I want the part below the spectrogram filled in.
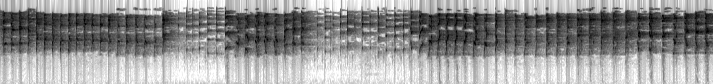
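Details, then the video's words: Lovebirds, a male calling a female and setting the other lovebirds chattering; dense, continuous high shrill chirping in rapid pulses, with brief dips in intensity, several birds overlapping. "Lovebird jantan memanggil betina ampuh membuat semua lb lain ikut bunyi ngekek"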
